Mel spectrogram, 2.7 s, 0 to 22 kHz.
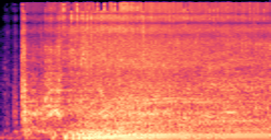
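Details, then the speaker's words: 2003 Craftsman (AYP) DYT4000 hydro riding tractor start: quick crank, fires at once and settles to a steady, even idle as the tone smooths out; starts right up and runs strong, though the owner thinks it may now need choke. "Let's start it now. Runs good though. Starts right up. I might need choke now."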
